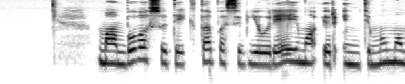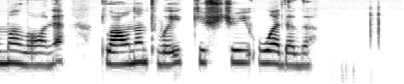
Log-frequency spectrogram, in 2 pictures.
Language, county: Lithuanian, Utena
